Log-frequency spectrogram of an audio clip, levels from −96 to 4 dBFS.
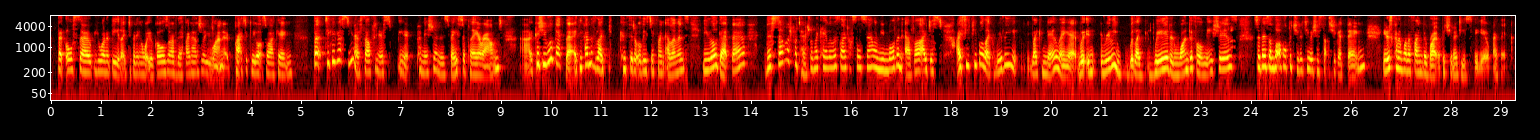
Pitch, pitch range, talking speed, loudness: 230 Hz, 195-285 Hz, 240 wpm, -26 LUFS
